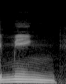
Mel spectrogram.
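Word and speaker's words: مِنْ: Kof ya hukumnya ikhfa tulisannya min min tanpa G ditulisnya dibacanya jadi Ming Min qobl mqoblu minqobl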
